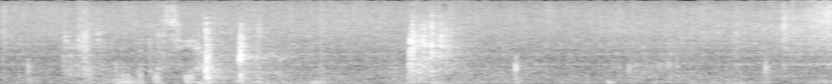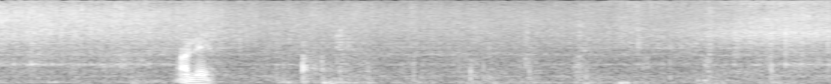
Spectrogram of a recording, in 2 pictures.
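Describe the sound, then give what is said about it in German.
Meat sizzles steadily as it is seared in a hot frying pan, a continuous crackling hiss with sharp pops and a few clattering stirs, swelling louder about halfway through. “Oh, ich liebe es, wenn es brutzelt.”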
